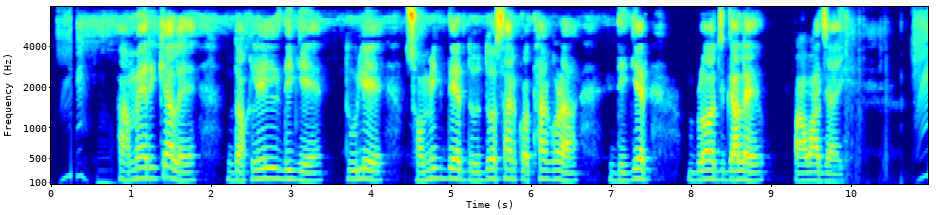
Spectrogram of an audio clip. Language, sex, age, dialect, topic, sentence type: Bengali, male, 25-30, Jharkhandi, agriculture, statement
